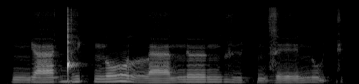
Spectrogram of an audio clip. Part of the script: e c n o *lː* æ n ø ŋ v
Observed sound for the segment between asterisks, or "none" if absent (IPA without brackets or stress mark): lː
